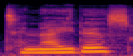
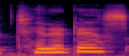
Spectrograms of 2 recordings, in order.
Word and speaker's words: tinnitus: It's great for things like tinnitus or tinnitus. I've heard it pronounced both ways, and that's a constant sound in the ear.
